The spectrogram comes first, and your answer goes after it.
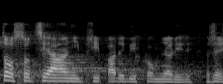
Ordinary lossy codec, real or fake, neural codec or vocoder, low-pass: AAC, 48 kbps; real; none; 7.2 kHz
